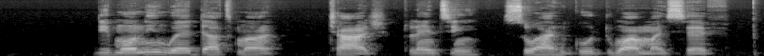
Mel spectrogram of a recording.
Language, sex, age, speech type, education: Nigerian Pidgin, male, 30-45, spontaneous, tertiary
